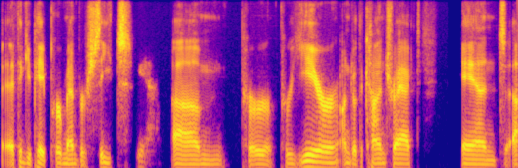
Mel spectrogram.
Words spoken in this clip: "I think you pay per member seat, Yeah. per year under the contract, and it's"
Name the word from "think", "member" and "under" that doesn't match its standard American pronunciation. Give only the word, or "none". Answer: none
